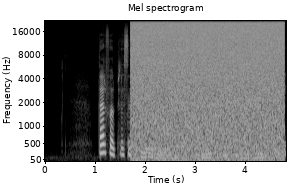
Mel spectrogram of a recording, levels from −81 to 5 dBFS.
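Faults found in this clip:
Wrong sample width, 1.70–4.78 s. Loud noise with the speech buried underneath, running at half speed, an octave low. Fits 32-bit integer data read as 16-bit: byte pairs split, only high halves carry signal. Likely decoder or file-format handling.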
